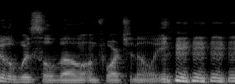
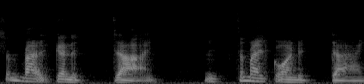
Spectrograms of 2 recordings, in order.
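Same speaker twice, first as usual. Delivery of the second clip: put-on elderly man's way of speaking. Reading a story aloud, voicing the old man's line in an old man voice. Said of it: "old man voice".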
